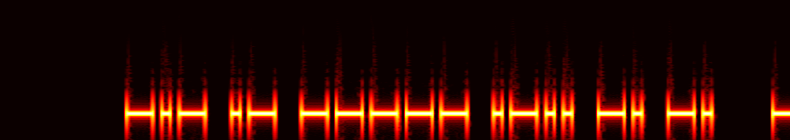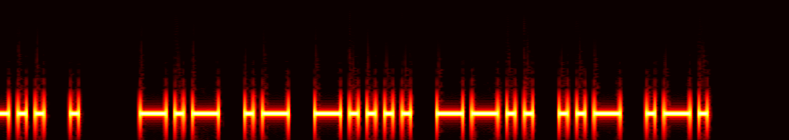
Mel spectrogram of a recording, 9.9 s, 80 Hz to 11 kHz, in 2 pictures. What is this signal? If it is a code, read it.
Morse code, heard as a keyed tone, about 22 wpm, 700 Hz. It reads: KA0LNN DE KA6ZUR
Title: USA Callsign DE Callsign - 6 Characters - 22wpm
